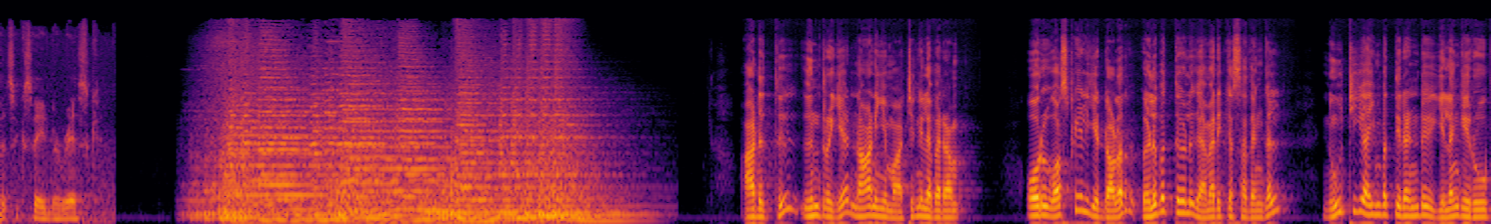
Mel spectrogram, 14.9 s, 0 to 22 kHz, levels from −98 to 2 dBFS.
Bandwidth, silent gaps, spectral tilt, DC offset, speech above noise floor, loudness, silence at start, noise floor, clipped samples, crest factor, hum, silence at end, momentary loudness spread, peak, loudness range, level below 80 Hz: 16 kHz; 1.69-1.74 s; -5.5 dB/octave; under 0.1%; 56 dB; -20 LUFS; 0 s; -75 dBFS; under 0.1%; 20 dB; none; 0 s; 11 LU; 0 dBFS; 4 LU; -38 dBFS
